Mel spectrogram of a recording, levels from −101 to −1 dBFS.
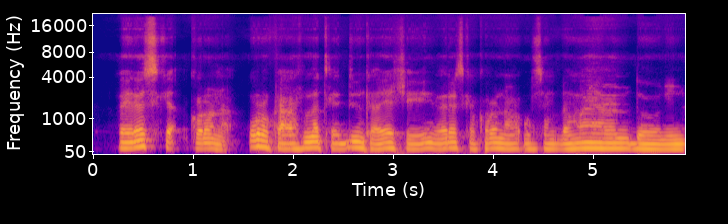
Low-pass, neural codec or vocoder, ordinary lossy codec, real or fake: none; codec, 44.1 kHz, 2.6 kbps, SNAC; none; fake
